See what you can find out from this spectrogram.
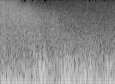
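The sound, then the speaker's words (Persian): Steady rain pours as a continuous, fairly loud hiss over a deep low rumble, unbroken from start to finish with no voices. “باران می‌بارید.”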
